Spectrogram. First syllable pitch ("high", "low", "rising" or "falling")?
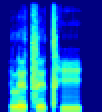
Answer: high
